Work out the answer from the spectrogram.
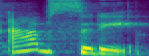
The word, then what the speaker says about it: Abcde: This is Absidy, but her name is spelled A-B-C-D-E.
